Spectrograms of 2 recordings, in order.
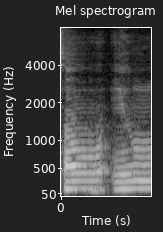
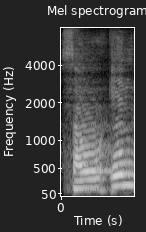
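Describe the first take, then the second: First: The final n sound is hidden and nasalized. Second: The final n sound is pronounced clearly. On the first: The speaker calls it right. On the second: The speaker calls it wrong.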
